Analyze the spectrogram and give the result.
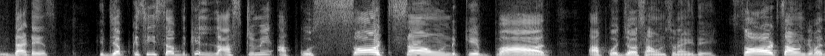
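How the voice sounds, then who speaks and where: A man with a high, bright voice explains spelling rules slowly and patiently. He keeps pausing to check that the learner follows along. The recording is dry and close, with little room sound. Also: no room sound. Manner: repeats checks like "ठीक है?" and "आया समझ में?" often. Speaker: English teacher. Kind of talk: spoken spelling lesson.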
